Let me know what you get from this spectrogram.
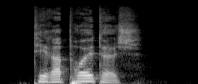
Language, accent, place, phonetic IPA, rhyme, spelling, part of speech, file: German, Germany, Berlin, [teʁaˈpɔɪ̯tɪʃ], -ɔɪ̯tɪʃ, therapeutisch, adjective, De-therapeutisch.ogg
- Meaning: therapeutic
